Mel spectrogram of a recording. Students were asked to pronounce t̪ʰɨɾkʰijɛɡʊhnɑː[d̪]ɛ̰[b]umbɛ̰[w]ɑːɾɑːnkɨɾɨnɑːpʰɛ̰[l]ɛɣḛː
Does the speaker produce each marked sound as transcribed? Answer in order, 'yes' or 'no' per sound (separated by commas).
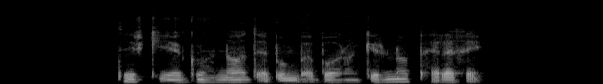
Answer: yes, yes, no, no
